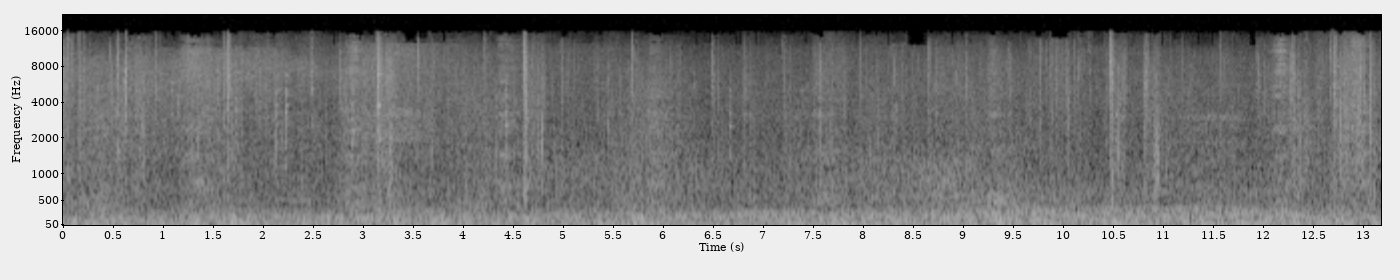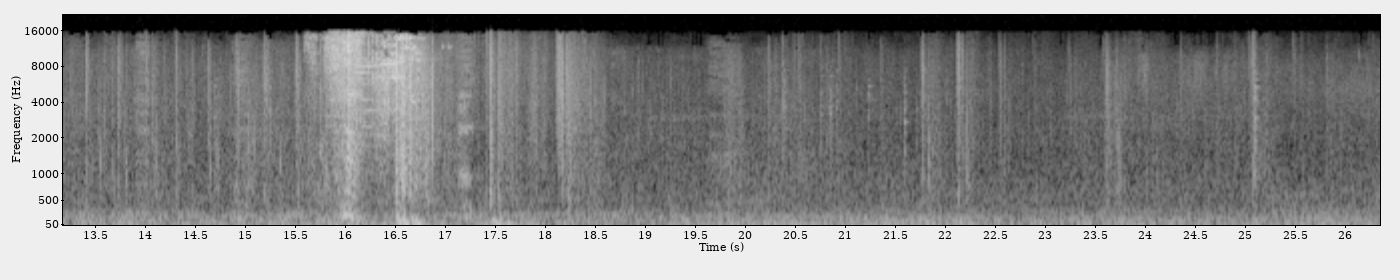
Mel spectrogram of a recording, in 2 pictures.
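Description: A low wind rumbles steadily.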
